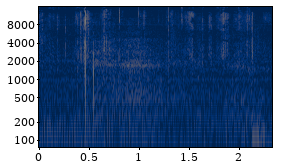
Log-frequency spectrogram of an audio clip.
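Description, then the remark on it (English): A $20 paper banknote being crumpled by hand: soft, irregular crinkles and a few sharper crackles, fairly quiet, with no talking. “Now, I'm going to kind of crumple it up.”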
